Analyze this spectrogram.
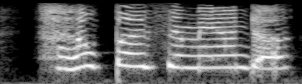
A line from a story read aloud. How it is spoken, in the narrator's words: Joanna cries from the back corner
